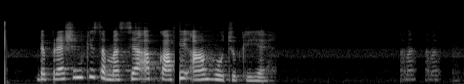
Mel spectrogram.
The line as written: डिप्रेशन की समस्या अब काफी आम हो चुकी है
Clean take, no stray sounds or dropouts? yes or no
no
